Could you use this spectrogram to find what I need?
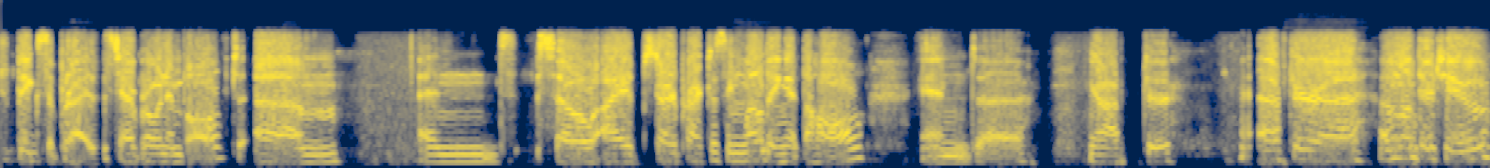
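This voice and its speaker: Speaking in a Canadian accent, a woman has a fairly low pitch and a fairly slow pace. Her loudness stays very even over noticeable background noise. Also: ordinary pitch variation. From Quebec, Canada. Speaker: ironworker. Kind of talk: casual interview. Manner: hesitant, many fillers.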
